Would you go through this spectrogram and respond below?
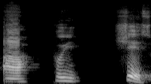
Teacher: for appreciate, the stress is on what now? Pre.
